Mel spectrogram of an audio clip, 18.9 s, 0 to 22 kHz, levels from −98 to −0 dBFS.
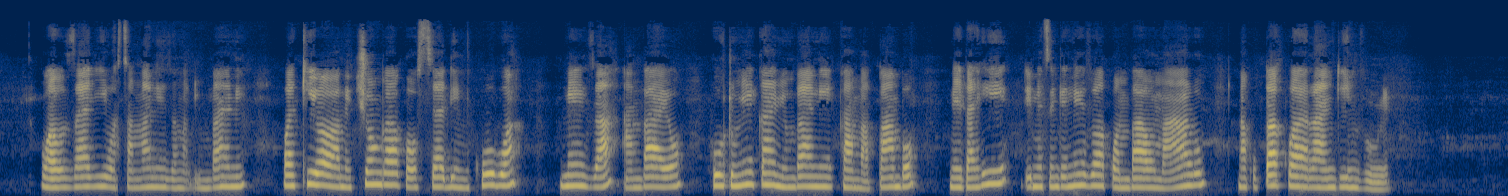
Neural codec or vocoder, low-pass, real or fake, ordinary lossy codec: codec, 44.1 kHz, 2.6 kbps, SNAC; 14.4 kHz; fake; MP3, 64 kbps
